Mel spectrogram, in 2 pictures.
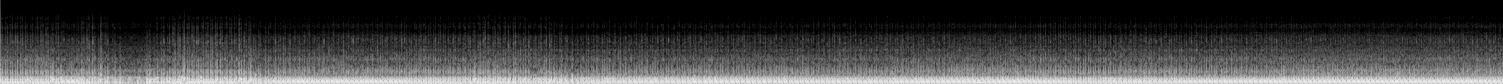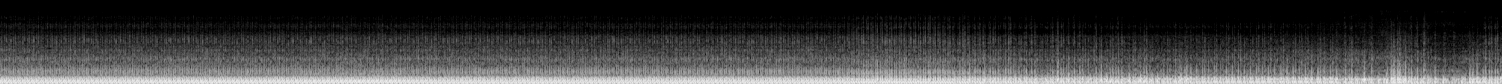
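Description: Triumph Scrambler 1200 XC's parallel-twin engine, heard raw from the rider's seat. It breaks and changes note about two seconds in, as at a gear change, then pulls at steady revs. Near the end the revs fall and turn uneven as the throttle comes off.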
